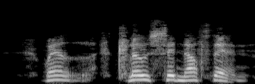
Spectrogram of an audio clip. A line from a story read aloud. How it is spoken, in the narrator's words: Hare said, laughing gently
